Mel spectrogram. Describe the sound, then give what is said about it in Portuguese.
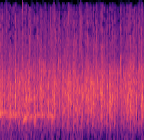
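A crowd applauds steadily, dense clapping filling the whole stretch at a loud, even level with no voices standing out. “Libertad para aplaudir ahí.”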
